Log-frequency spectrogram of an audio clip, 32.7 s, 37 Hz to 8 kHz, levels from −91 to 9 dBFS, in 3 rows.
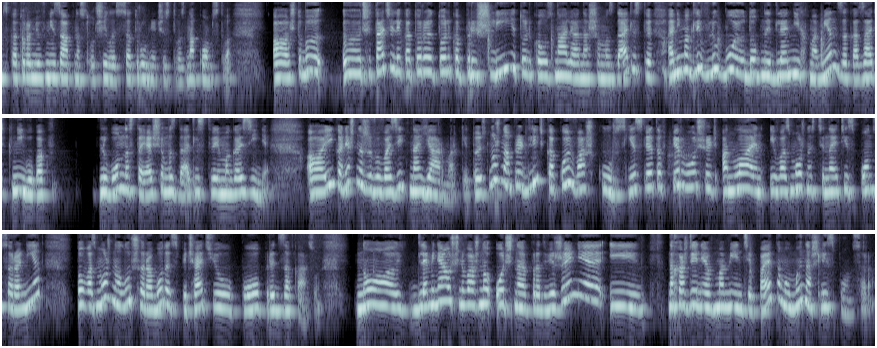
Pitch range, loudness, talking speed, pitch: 215-275 Hz, -17 LUFS, 150 wpm, 240 Hz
